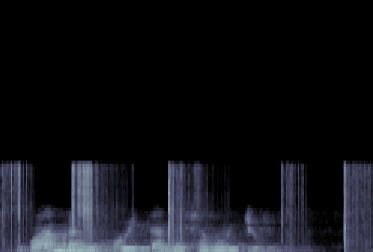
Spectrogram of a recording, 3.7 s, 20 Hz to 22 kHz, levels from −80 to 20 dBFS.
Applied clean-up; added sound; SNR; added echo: none; Hiss; 10 dB; reverberation time 1.0 s.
